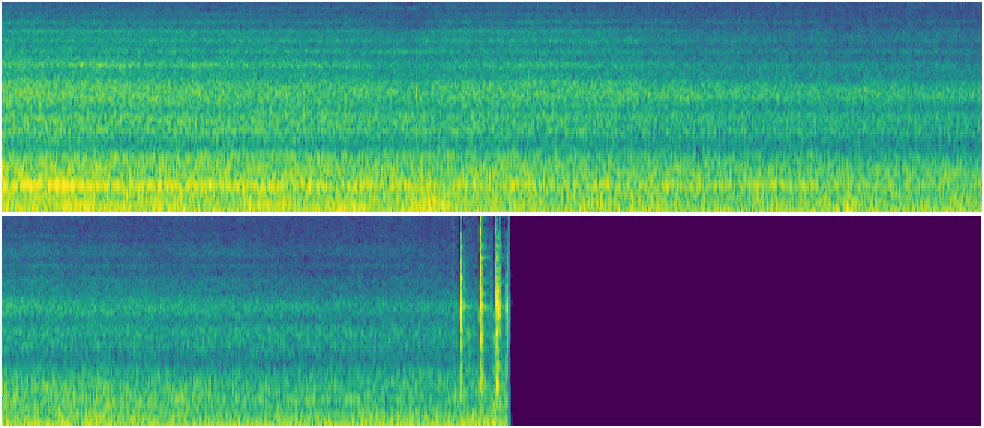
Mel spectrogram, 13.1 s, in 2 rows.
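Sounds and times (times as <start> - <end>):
train rumbling: 0.0 - 9.9
sharp clicks: 9.6 - 9.9.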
